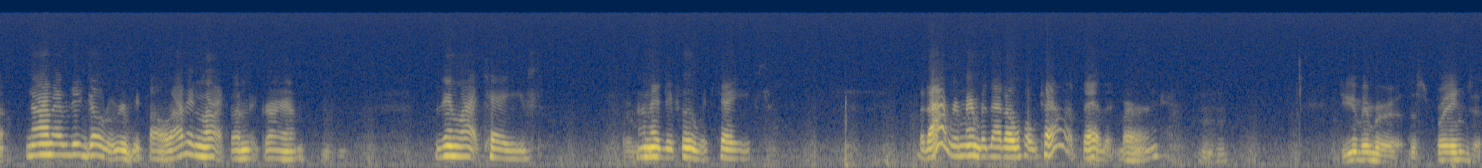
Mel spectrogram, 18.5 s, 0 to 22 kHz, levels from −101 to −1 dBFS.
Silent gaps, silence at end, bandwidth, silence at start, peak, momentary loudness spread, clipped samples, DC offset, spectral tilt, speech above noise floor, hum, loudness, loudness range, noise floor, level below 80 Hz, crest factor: none; 0 s; 16.5 kHz; 0 s; -6 dBFS; 22 LU; under 0.1%; under 0.1%; -9.5 dB/octave; 27 dB; none; -23 LUFS; 7 LU; -50 dBFS; -52 dBFS; 18 dB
